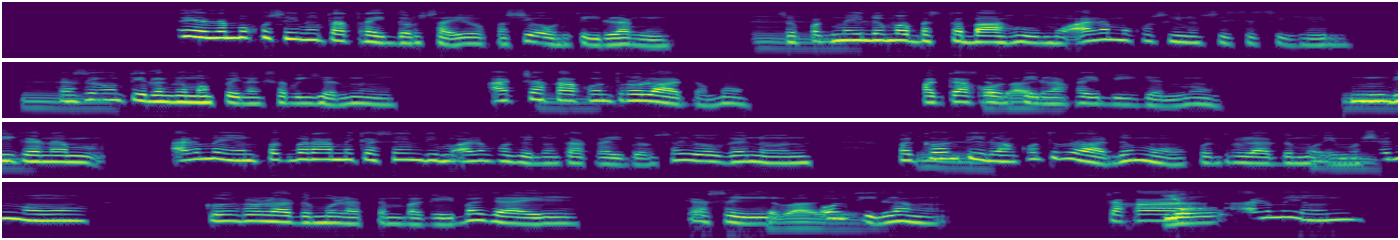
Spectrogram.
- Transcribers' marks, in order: other background noise
- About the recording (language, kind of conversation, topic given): Filipino, unstructured, Alin ang mas gusto mo: magkaroon ng maraming kaibigan o magkaroon ng iilan lamang na malalapit na kaibigan?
